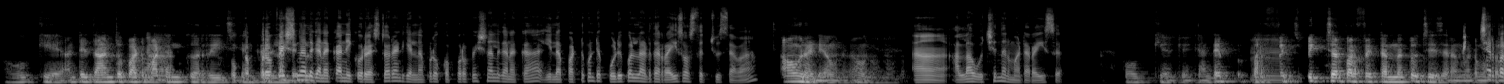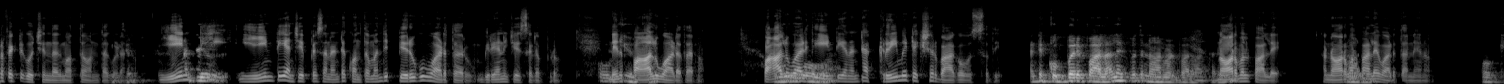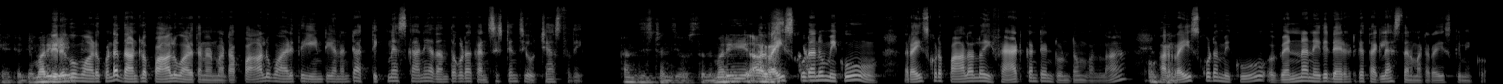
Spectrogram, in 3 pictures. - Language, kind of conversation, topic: Telugu, podcast, అతిథుల కోసం వండేటప్పుడు ఒత్తిడిని ఎలా ఎదుర్కొంటారు?
- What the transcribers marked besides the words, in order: in English: "మటన్ కర్రీ, చికెన్ కర్రీ"; in English: "ప్రొఫెషనల్"; other background noise; in English: "ప్రొఫెషనల్"; tapping; in English: "రైస్"; in English: "పర్ఫెక్ట్ పిక్చర్"; in English: "పిక్చర్"; in English: "పిక్చర్"; in English: "క్రీమీ టెక్‌స్చ‌ర్"; in English: "నార్మల్"; in English: "నార్మల్"; in English: "నార్మల్"; in English: "థిక్‌నెస్"; in English: "కన్సి‌స్టెన్సి"; in English: "కన్సిస్టెన్సి"; in English: "రైస్"; in English: "రైస్"; in English: "ఫాట్ కంటెంట్"; in English: "రైస్"; in English: "డైరెక్ట్‌గా"; in English: "రైస్‌కి"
